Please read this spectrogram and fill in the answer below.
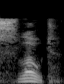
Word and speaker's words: Sloot: And Joran van der Sloot, also, it's spelled Sloot, but it's pronounced Sloat.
